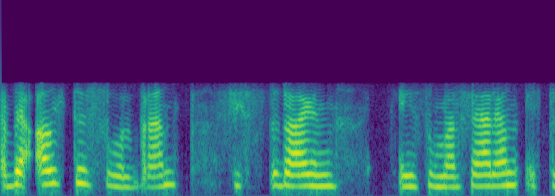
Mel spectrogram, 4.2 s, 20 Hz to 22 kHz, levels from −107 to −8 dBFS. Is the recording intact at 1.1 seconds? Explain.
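No. At 1.1 s, as across the whole clip, the speech carries AMR narrowband mobile codec damage. The line band runs only from 200 Hz to 3.4 kHz, and the heavy buzzy, synthetic coloring suggests one of the codec's lowest modes, around 5 kbps. At that rate each frame's vocal-tract model is driven by only a few pulses. A plain telephone-band filter would also cut everything above 3.4 kHz but would leave the voice natural, without this robotic buzz.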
